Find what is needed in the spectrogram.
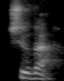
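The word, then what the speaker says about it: תשובה: Because if you hear an Israeli say it, somebody who actually speaks Hebrew, it'll sound like they're saying tshuva, tshuva. Because of the way that the syllables are run together there.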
